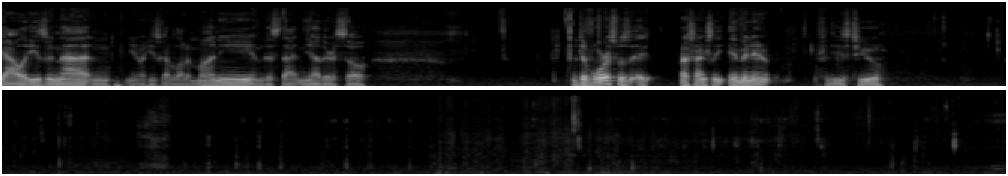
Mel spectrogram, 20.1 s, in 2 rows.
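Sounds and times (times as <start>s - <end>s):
mouth clicks and crunches: 9.2s - 19.8s
person biting and chewing: 9.2s - 19.8s.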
